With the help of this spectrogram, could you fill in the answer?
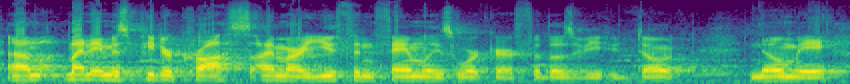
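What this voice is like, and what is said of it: American accent. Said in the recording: “You can hear from my voice, I'm not Scottish, I'm American”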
